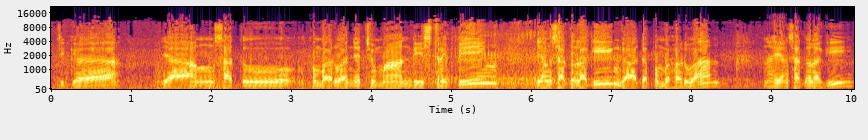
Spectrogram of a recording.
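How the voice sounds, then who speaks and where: A man chatting casually while riding a motorcycle, with relaxed slang and small chuckles, recorded on a helmet camera. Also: fairly low pitch. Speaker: motovlogger. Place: on a motorcycle in night city traffic. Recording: faint traffic noise outdoors.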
